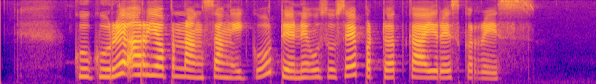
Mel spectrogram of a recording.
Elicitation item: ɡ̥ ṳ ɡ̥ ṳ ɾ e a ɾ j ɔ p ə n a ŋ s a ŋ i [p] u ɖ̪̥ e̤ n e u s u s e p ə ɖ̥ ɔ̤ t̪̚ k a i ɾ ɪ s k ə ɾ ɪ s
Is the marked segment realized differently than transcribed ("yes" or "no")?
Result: yes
